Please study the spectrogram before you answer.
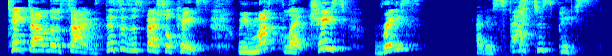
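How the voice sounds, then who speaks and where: Woman playing a commanding race official car, storybook, loud and high, bright, echoey room. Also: big pitch swings, measured pace, full character voice. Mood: urgent. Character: official race committee car, bossy and urgent.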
